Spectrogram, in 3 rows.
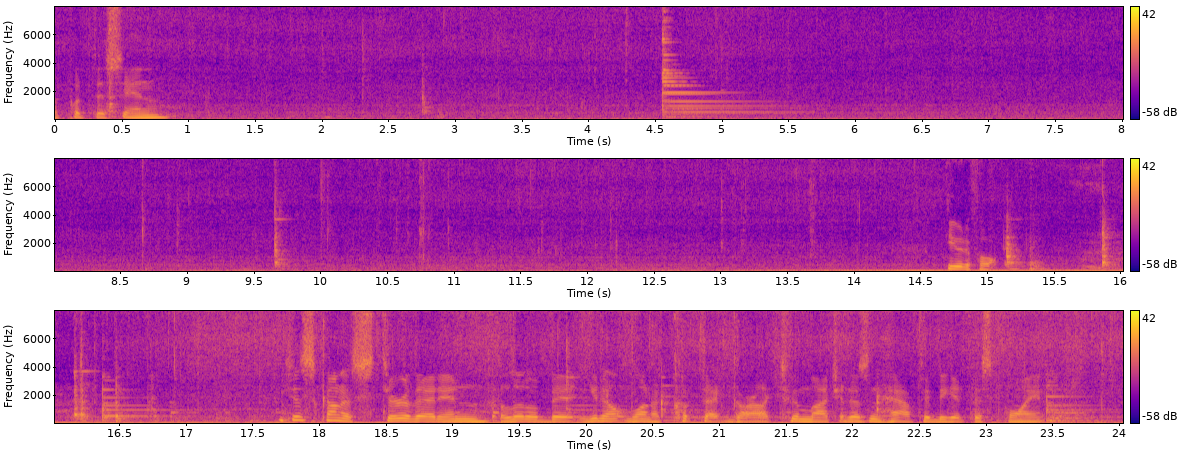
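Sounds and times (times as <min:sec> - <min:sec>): onions and garlic sizzling: 0:00.0 - 0:24.0
sharp metal clink: 0:04.6 - 0:05.6, 0:16.2 - 0:17.0, 0:23.4 - 0:24.0.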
